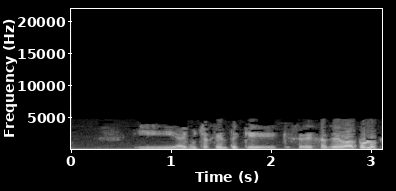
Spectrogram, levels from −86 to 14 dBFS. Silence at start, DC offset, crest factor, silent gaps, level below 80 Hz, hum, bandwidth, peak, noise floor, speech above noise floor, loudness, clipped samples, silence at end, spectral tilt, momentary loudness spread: 0.4 s; 4%; 16 dB; none; -46 dBFS; none; 5 kHz; -2 dBFS; -44 dBFS; 27 dB; -17 LUFS; under 0.1%; 0 s; -9.5 dB/octave; 11 LU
